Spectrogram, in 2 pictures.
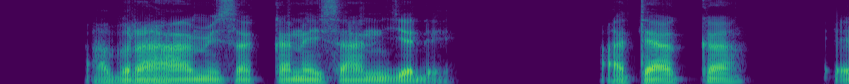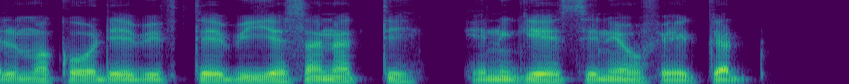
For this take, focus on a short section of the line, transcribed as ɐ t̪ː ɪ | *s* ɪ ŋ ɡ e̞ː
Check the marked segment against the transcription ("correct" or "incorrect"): incorrect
